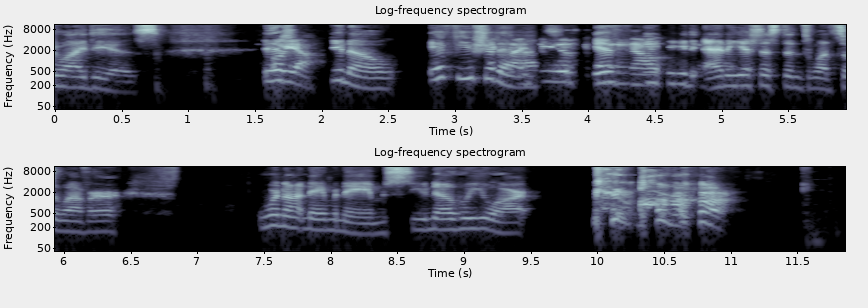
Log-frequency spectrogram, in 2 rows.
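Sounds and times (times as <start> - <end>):
speech: 0.0 - 6.8, 7.5 - 11.7
person coughing loudly: 10.0 - 11.1.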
